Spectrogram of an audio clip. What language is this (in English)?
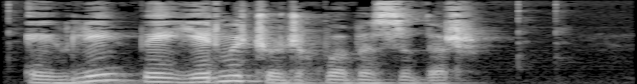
Turkish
